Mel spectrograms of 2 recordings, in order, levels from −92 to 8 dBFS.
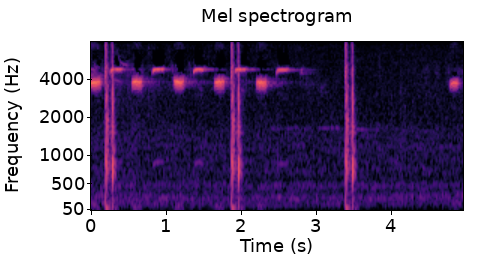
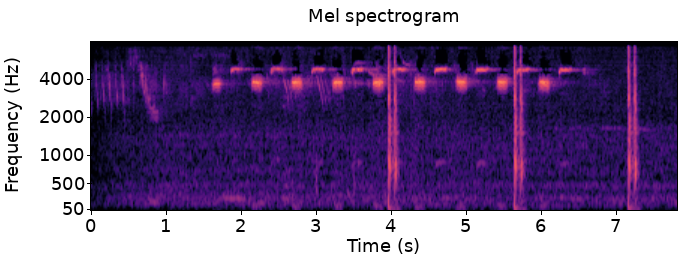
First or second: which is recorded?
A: first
